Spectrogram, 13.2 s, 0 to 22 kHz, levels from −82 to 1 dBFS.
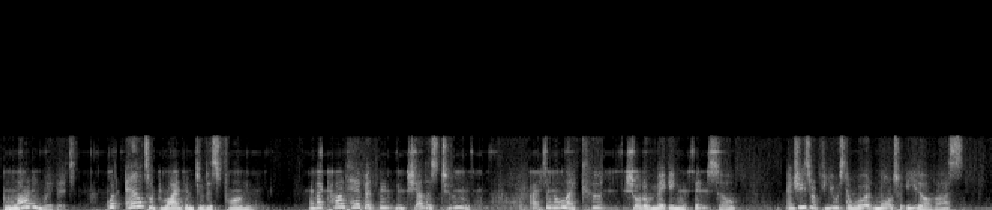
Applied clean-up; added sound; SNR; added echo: neural separator model SepFormer DNS4.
